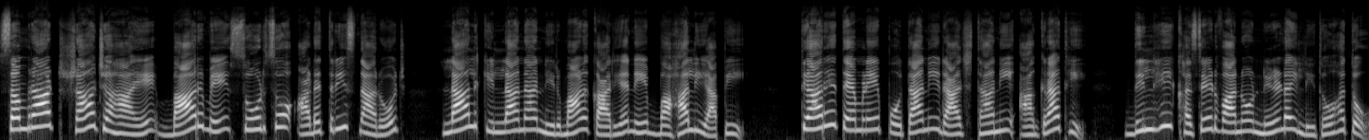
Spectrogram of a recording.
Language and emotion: Gujarati, neutral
